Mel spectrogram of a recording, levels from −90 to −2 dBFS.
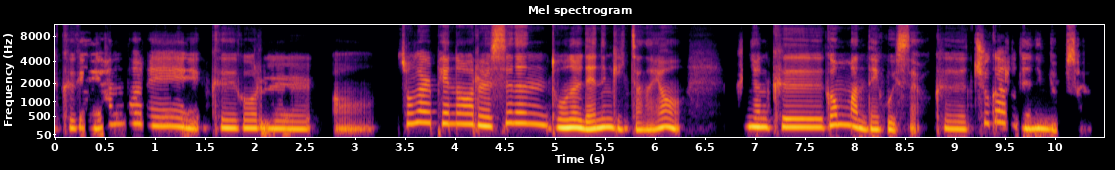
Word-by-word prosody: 그게 190 +1 -6 0.2
1 285 +1 -10
달에 235 - -2
그거를 185 -3 -1 0.3
어 175 -1 -11 0.3
solar 315 +2 0
panel을 285 -4 +1
쓰는 295 0 0
돈을 200 -1 +7
내는 185 +4 +5
게 185 -4 -2
있잖아요. 175 +4 0 0.6
그냥 220 -2 +2
그것만 210 +2 +1
내고 160 0 -1
있어요. 150 - -1 0.2
그 175 -3 -3
추가로 320 +1 -1 0.2
내는 180 -1 +1
게 160 - -4
없어요. - - -5
205 Hz, 285 characters per minute, -22 LUFS, 180-260 Hz, 0.6 s, 돈을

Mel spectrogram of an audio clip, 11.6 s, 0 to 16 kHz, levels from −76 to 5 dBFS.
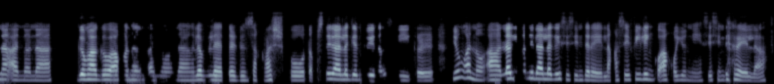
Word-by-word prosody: na 220 -1 +2
ano, 185 -1 -2
na 180 -1 -1 0.4
gumagawa 210 -1 +5
ako 205 - -7
ng 195 -1 -5 0.2
ano, 185 0 -14 0.2
ng 180 0 -5
love 200 -1 +2
letter 190 -1 0
do'n 185 0 -8
sa 185 0 -6
crush 185 +3 -2
ko. 185 0 -3
Tapos - - -7
nilalagyan 215 -3 +5
ko - - -41
yun 405 0 +2
ng - - -13
sticker. 175 - -5 0.4
'Yong 290 +2 -2
ano, 220 -9 -2
ah, 205 0 +3
lagi 255 +1 +8
kong 290 -2 -7
nilalagay 235 -2 +4
si 215 - -10
Cinderella 185 -4 -3
kasi 200 +3 -5
feeling 230 -2 0
ko - - 0
ako 205 -2 -1
'yon, 190 -2 -11
eh, 170 0 -12
si 185 - -7
Cinderella. 190 -5 -3
195 Hz, 185 wpm, -24 LUFS, 185-220 Hz, 0.4 s, lagi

